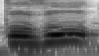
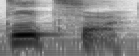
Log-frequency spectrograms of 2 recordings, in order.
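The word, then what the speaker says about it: 笛子: So we have the dizi or the dizi, which is how it's pronounced in the Chinese native language.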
